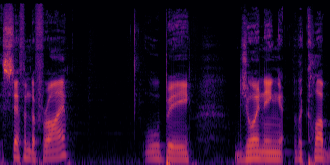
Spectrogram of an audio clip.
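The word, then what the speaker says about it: de Vrij: and signed is stefan defry i think that's how you say it some people say stefan devry but it's defry from what i'm aware i'm not dutch dutch subscribers let me know i've always said defy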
